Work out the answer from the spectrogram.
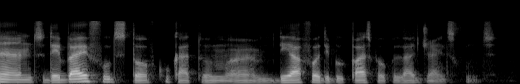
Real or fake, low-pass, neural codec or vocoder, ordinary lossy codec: fake; none; codec, 16 kHz, about 1 kbps, DyCAST, with the encoder's durations; none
